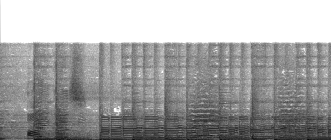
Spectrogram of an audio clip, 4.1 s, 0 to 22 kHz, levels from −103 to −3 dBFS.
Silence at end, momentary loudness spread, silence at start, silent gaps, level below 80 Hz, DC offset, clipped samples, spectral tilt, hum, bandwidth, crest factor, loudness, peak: 0 s; 4 LU; 0 s; none; -26 dBFS; under 0.1%; under 0.1%; -4.5 dB/octave; none; 15.5 kHz; 14 dB; -15 LUFS; 0 dBFS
